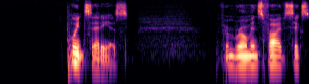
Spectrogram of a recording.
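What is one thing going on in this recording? A woman speaks calmly into a microphone, reading out.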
